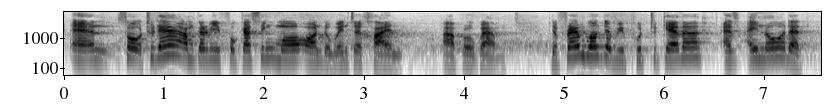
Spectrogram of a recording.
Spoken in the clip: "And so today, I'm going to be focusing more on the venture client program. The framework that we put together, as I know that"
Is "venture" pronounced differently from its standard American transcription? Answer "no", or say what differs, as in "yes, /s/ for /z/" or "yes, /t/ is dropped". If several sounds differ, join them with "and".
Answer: yes, /w/ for /v/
